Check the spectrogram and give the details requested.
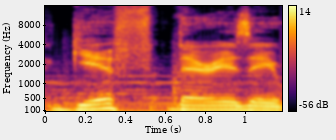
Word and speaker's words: GIF: The reason why I say GIF is because it stands for the uh graphic interchange format. Yeah. And so unless you pronounce it graphics, then it then it's GIF.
